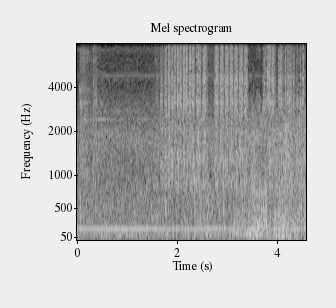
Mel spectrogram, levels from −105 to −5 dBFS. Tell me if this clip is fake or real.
real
